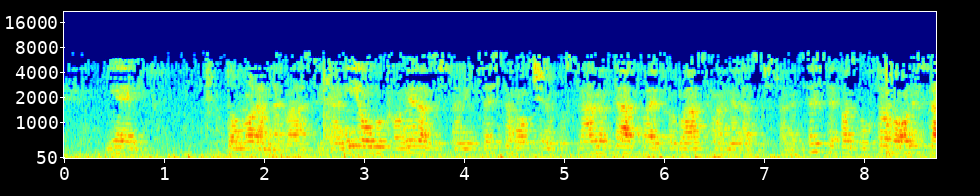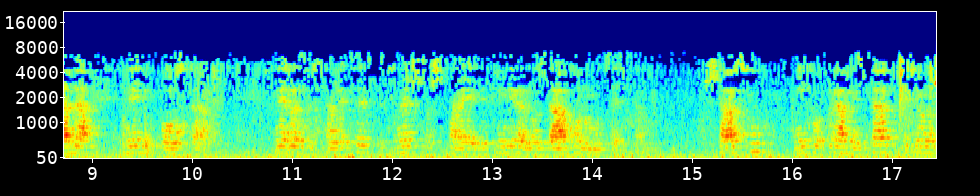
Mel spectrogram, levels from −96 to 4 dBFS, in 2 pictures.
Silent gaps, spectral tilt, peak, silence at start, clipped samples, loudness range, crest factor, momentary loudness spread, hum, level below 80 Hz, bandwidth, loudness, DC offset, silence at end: none; -2.5 dB/octave; 0 dBFS; 0 s; under 0.1%; 3 LU; 22 dB; 12 LU; none; -34 dBFS; 7.2 kHz; -23 LUFS; under 0.1%; 0 s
